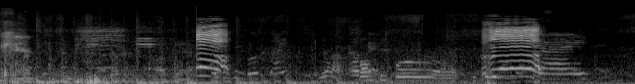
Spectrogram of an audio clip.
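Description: A goat bleating twice, about two seconds in and again about five seconds in, each a short quavering call, with faint voices underneath.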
